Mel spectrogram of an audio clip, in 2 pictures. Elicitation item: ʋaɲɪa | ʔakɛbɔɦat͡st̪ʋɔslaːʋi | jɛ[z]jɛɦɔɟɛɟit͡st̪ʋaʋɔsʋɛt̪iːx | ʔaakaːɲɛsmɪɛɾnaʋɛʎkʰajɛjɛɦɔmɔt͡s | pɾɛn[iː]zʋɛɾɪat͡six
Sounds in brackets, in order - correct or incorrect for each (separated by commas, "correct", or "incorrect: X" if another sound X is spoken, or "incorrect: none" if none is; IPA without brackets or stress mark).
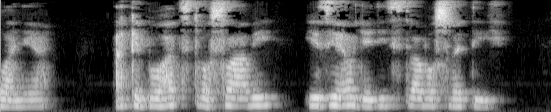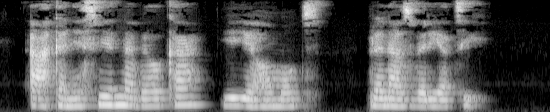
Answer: correct, incorrect: aː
